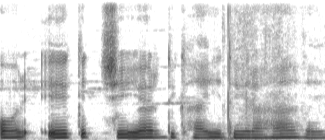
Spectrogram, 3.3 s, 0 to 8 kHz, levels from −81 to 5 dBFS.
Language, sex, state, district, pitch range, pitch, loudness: Hindi, female, Bihar, Vaishali, 170-190 Hz, 180 Hz, -19 LUFS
